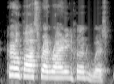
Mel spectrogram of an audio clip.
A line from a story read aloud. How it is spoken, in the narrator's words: whimpered the aunt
